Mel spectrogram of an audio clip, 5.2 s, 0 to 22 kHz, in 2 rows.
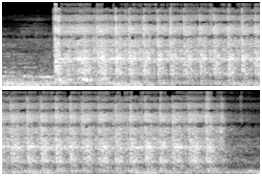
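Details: Pontiac Aztek 3.4 (stated as both 2001 and 2011): steady starter whirring at about 3.5 turns a second that never catches. Crank-no-start with no spark after the ignition module was replaced and the crank sensor changed; the scope points to a bad aftermarket ignition module.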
